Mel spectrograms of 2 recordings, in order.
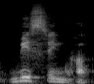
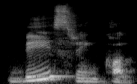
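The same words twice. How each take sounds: First: Said in the usual way. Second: বিশৃঙ্খল drawn out slowly, syllable by syllable; slow dictation. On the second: Shown as a demonstration. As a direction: spell out বিশৃঙ্খল slowly for the class. (ধীরে ধীরে টেনে বলা) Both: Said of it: "chaotic মানে হচ্ছে বিশৃঙ্খল".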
